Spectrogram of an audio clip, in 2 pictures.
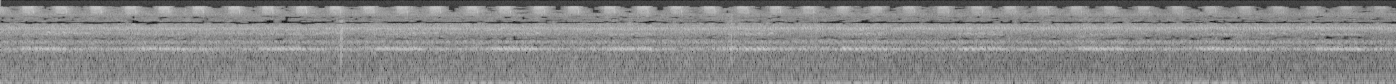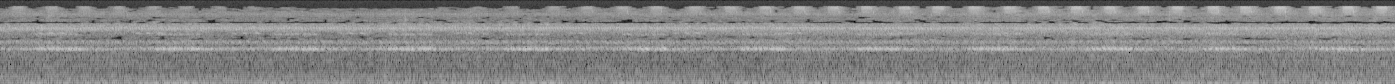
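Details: Crickets chirping in the evening beside a deck where a chihuahua puppy named Rocket lies under decoration lights; bright, even chirps repeat roughly every half second over a steady low rumbling hiss, with a fainter high pulsing trill above.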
